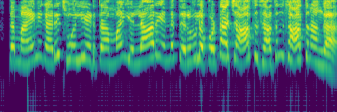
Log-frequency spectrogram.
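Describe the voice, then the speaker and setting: A woman's voice: extremely high pitch, fast, sharp tone, a little hiss or hum. A woman voicing a scheming young woman in a cartoon, with a Kanyakumari Tamil accent and gloating asides. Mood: complaining.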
